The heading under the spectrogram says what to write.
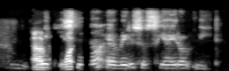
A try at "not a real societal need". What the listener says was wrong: Hit the last T a little bit harder. Often it sounds like not a real societal need. We want that not a real societal need.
